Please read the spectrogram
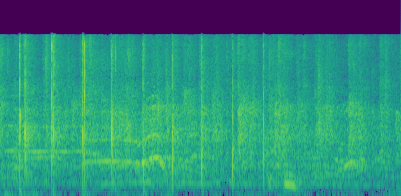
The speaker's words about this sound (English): So we're going to kick things off. Are you guys ready? Let's make a round of applause for the best comic books of the year.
